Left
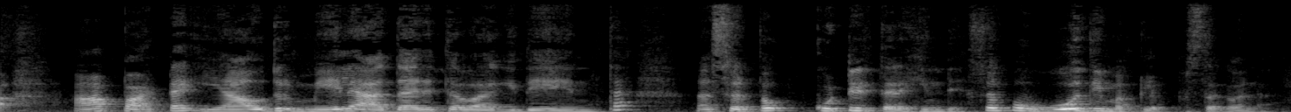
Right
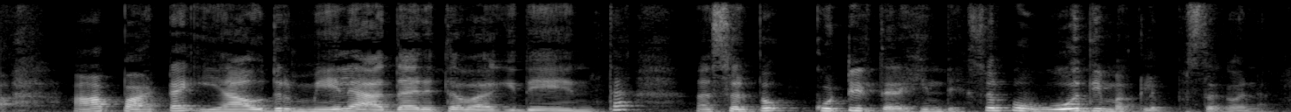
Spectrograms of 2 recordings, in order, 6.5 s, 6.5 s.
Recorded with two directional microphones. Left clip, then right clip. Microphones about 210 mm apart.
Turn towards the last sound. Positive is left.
turn(degrees=-55)  # may be behind; listen again after turning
